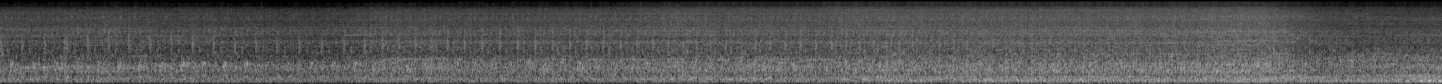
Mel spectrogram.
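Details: MerCruiser 3.7 marine engine: sharp light ticks about four per second over a smooth idle, present from idle to 1000 rpm and then gone. Engine starts and runs fine; cause unknown.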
